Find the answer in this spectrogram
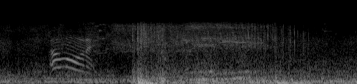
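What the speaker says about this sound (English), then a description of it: "that's a big explosion" A big explosion in the video game Helldivers 2 booms into a loud, rumbling roar that lingers, preceded by a short whistling sweep and mixed with game sound effects.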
